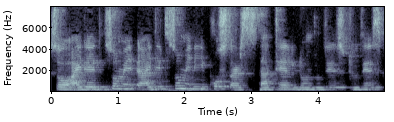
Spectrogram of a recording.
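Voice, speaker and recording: A woman speaks at a fairly slow pace with fairly even intonation. Audible room echo surrounds her voice. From Ethiopia, Addis Ababa; Ethiopia. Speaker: cartoonist; interviewee. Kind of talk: interview. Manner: halting, many fillers. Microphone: video call.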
